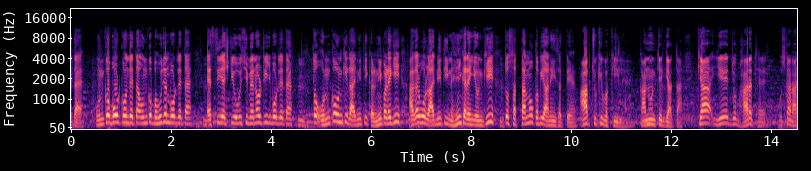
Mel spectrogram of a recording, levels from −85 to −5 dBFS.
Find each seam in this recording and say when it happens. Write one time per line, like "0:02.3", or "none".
0:10.0

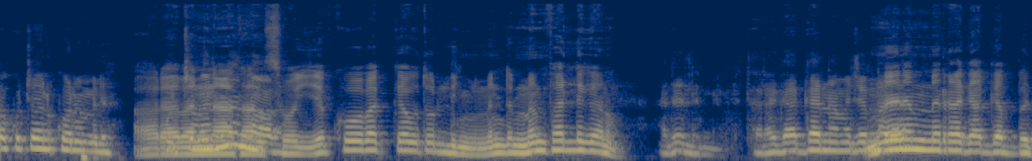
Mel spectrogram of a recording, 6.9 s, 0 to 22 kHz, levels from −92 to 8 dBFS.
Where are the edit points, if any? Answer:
none

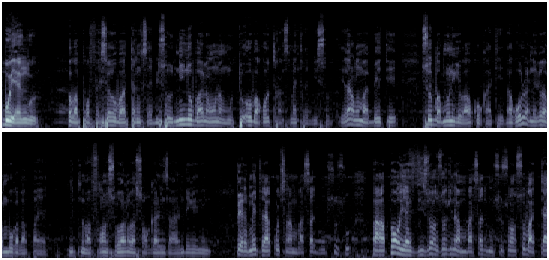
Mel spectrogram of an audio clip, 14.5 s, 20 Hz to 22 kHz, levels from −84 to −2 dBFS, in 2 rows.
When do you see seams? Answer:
0:00.9
0:10.4

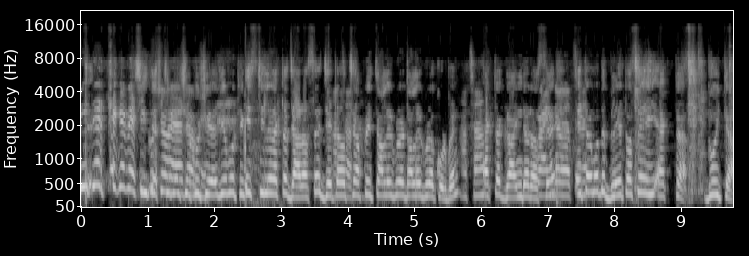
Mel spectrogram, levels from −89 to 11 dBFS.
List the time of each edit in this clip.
0:02.5

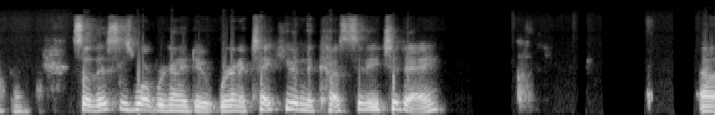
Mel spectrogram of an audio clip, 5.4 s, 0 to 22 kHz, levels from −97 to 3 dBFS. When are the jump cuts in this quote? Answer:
none

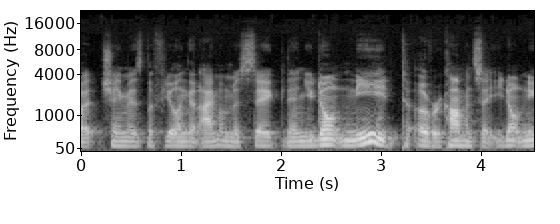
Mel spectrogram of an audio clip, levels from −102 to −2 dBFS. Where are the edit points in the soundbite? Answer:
0:02.0

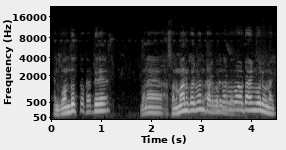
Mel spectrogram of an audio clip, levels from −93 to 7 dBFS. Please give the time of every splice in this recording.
0:03.5

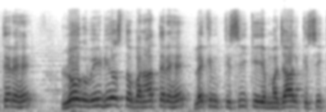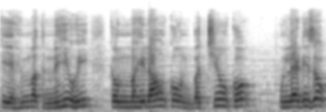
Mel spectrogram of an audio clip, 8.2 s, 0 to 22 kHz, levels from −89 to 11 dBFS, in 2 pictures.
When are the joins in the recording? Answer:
0:02.3

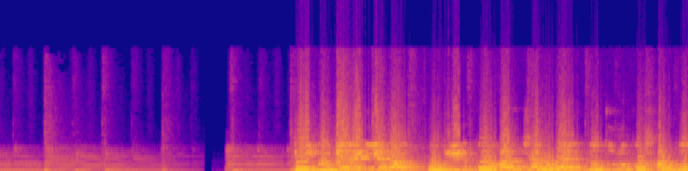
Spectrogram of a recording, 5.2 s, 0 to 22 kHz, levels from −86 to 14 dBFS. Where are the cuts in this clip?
0:01.5

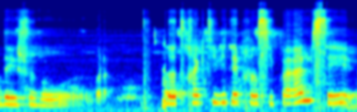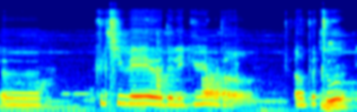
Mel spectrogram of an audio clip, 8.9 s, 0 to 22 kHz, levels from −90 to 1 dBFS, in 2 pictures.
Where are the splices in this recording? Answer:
0:02.1

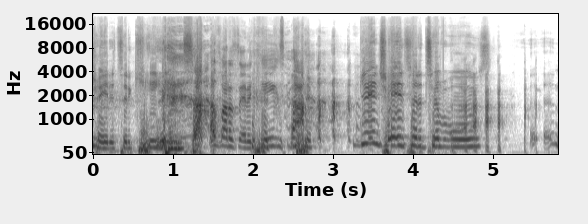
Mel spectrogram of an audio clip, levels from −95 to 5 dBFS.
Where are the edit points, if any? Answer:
none

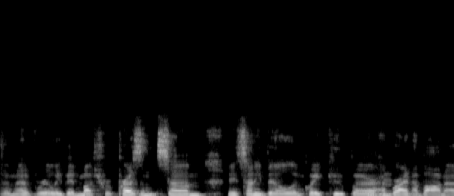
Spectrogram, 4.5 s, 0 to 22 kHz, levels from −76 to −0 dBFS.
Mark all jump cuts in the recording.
none

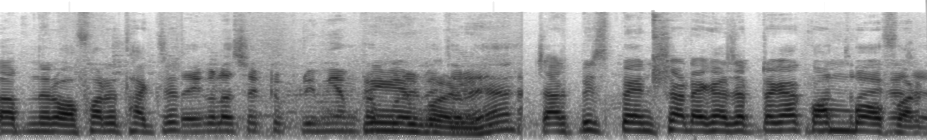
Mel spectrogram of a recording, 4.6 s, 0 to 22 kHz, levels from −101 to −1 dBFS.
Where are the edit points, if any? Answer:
0:00.9
0:02.6

